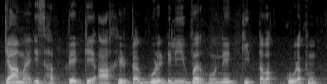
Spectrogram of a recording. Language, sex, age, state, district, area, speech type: Urdu, male, 18-30, Bihar, Saharsa, rural, read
